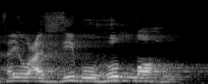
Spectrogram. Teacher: نرقق الهاء التي قبل لفظ الجلالة والهاء التي بعد اللام في لفظ الجلالة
